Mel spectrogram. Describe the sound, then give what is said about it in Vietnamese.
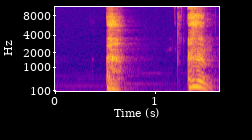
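A man clears his throat twice to get a group's attention: two short, loud, rasping bursts about a second apart, with quiet in between and no talk. “hắng giọng một cái, thu hút sự chú ý của công chúng lại đây rồi lớn tiếng nói”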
